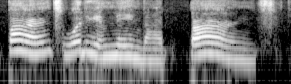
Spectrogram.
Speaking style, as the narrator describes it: Old Mother Nature laughed

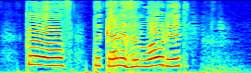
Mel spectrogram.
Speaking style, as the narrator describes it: she turned to her army and cried

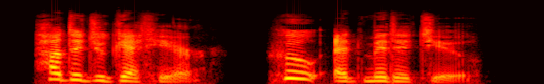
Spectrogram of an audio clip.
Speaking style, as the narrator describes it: he snarled in a sudden snapping of restraint

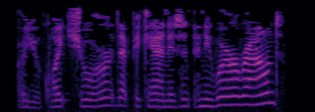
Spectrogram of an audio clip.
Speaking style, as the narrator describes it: asked Prickly Porky, and his voice still shook

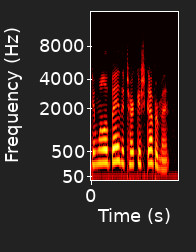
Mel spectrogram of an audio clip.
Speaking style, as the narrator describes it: he cried

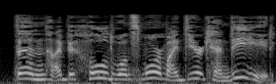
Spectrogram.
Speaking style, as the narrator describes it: cried Pangloss

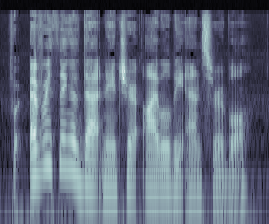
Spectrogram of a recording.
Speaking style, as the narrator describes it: said Tom in a decided tone

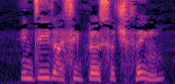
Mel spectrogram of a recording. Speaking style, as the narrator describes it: she said haughtily

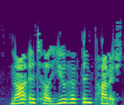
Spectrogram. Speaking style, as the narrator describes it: exclaimed the Boolooroo sternly

